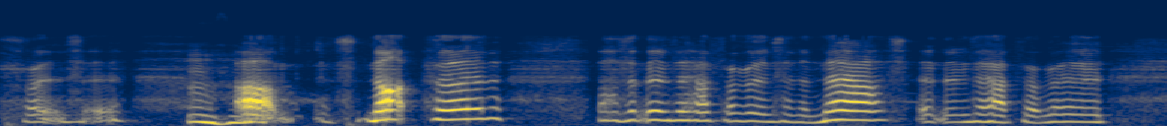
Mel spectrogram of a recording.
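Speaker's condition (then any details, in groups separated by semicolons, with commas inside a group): Tongue cancer surgery; altered speech, cannot raise voice, worse when tired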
